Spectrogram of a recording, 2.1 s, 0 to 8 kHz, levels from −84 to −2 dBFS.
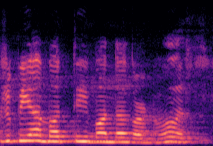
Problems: constant background noise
